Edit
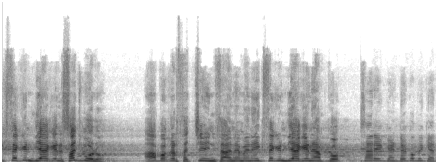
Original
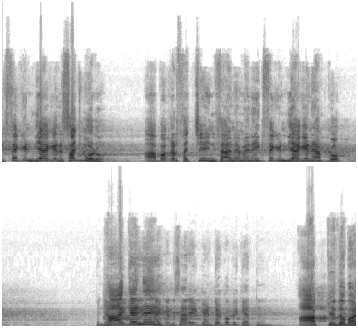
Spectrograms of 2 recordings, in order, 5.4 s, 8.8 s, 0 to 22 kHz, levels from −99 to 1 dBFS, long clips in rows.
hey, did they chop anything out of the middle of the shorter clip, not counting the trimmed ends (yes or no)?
yes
